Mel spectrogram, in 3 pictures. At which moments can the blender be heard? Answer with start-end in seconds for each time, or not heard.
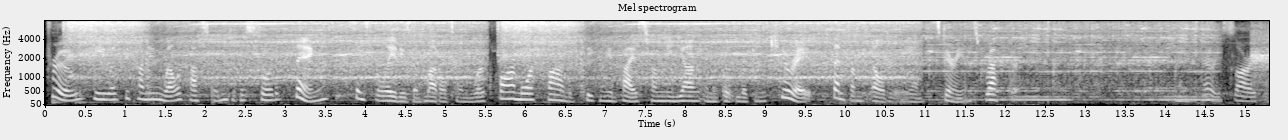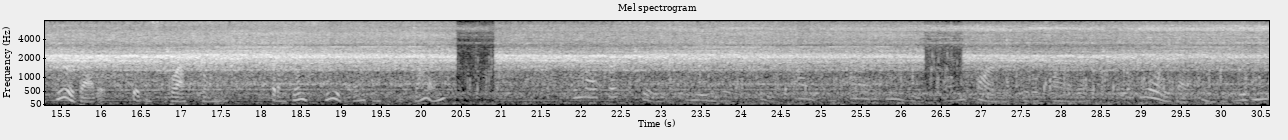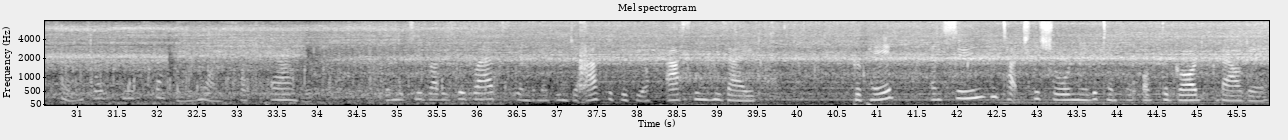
0.0-45.8.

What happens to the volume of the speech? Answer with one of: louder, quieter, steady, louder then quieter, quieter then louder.
quieter then louder.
